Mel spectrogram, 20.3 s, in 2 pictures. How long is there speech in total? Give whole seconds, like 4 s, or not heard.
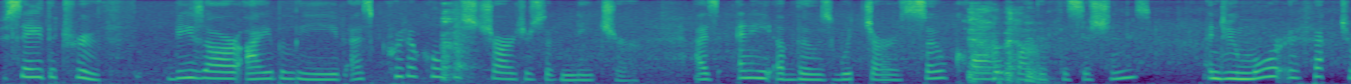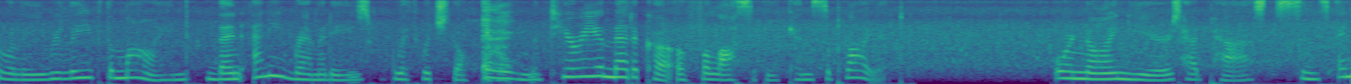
19 s.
